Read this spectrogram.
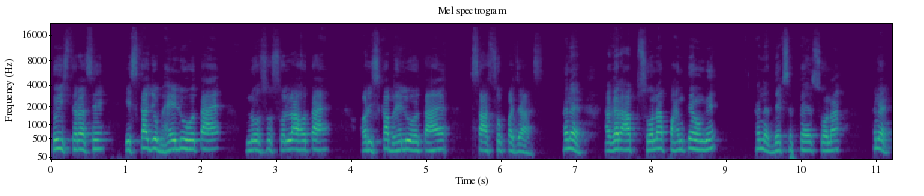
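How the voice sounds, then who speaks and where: A teacher delivers an exam lesson, drilling each answer by saying it twice. Short rhetorical questions and tags keep checking on the listener. The pitch sits in a middle range. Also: fairly even intonation, moderate pace. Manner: repeats key words, quizzes with "है ना" tags. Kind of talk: classroom-style exam lesson.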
